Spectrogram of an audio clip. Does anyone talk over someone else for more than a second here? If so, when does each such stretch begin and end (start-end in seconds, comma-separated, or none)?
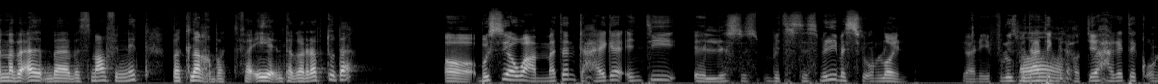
none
